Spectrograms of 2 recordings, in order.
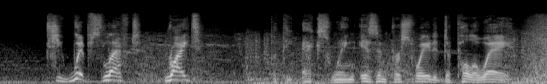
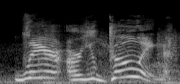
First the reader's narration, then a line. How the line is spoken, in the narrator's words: She says through gritted teeth, trying to maintain control of the shuttle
